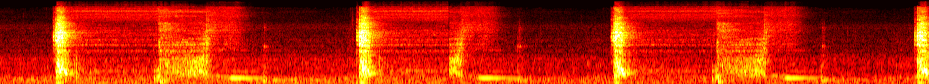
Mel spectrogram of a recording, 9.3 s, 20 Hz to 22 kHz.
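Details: Eurus low-cost emergency ventilator, a manual resuscitator actuated by a blood-pressure cuff, cycling. A sharp air hiss, then a softer whoosh and valve clicks, repeating about every 2.5 seconds.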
